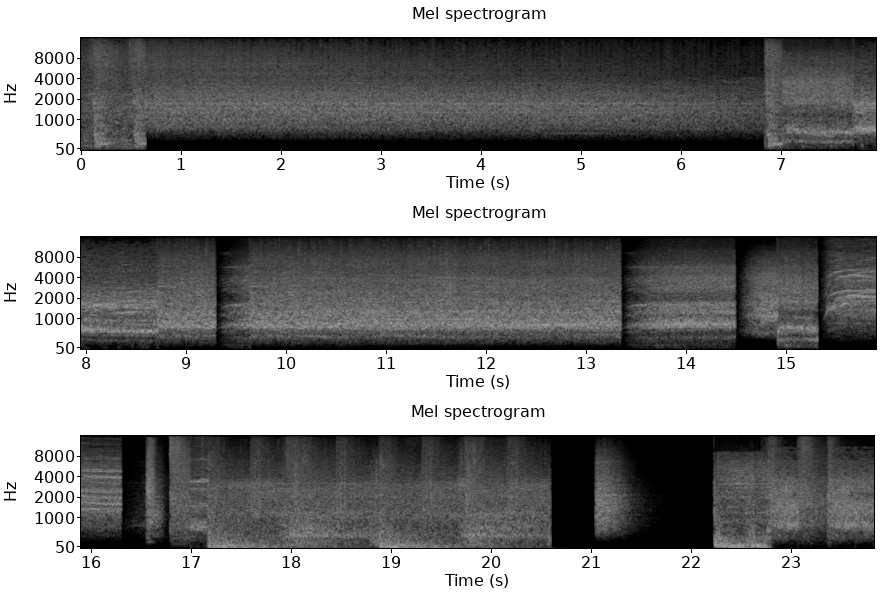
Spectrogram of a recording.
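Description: Big stadium crowd noise sound effect, a roaring wash of cheering and shouting in long sustained bursts, cut abruptly between several loud segments with brief silent gaps.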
